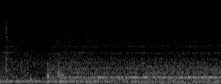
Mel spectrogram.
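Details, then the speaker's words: 1910 Stanley Steamer model 60 cold start, main burner cracked open slightly after preheat: steady roar rises with clear whistle near 300 Hz from fuel entering the vaporizer at high rate; burner running normally. "I'm going to crack the main burner very slightly and you'll hear the main burner kick on which is much louder"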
